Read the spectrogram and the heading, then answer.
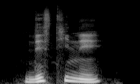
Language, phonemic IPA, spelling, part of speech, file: French, /dɛs.ti.ne/, destiner, verb, Fr-destiner.ogg
- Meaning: to destine, to fate, to mean for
